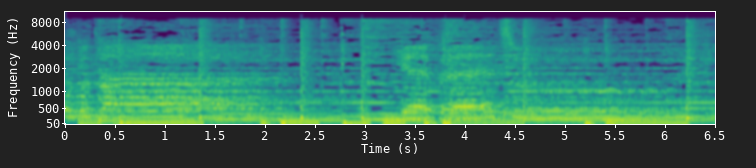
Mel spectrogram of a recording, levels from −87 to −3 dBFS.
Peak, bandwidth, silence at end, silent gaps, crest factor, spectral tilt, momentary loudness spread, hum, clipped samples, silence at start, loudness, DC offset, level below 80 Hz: 0 dBFS; 9.2 kHz; 0 s; none; 14 dB; -5.5 dB/octave; 4 LU; none; under 0.1%; 0 s; -14 LUFS; 0.4%; -22 dBFS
